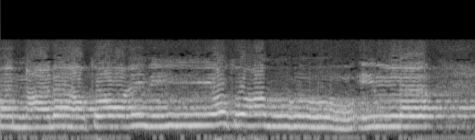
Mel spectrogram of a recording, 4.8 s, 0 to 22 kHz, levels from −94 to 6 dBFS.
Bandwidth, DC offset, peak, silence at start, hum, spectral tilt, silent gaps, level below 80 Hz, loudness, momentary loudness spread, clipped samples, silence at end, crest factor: 8 kHz; under 0.1%; -8 dBFS; 0 s; none; -1 dB/octave; none; -46 dBFS; -17 LUFS; 4 LU; under 0.1%; 0 s; 8 dB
